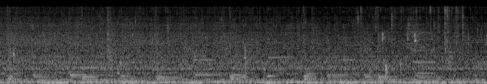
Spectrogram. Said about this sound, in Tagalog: Maglagay na po tayo ng toyo.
